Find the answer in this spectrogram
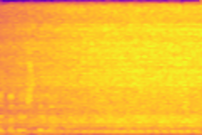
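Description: Lorry engine idling in the background: a steady low hum under an even hiss.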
